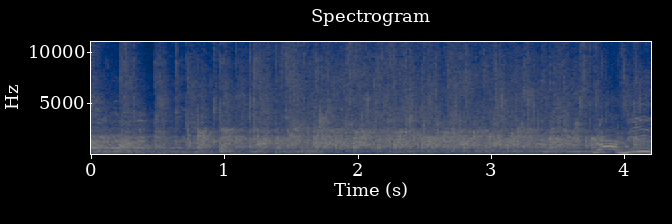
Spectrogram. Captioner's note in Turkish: Alkış sesleri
